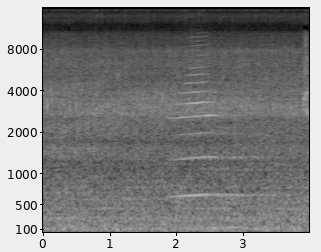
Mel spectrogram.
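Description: Steady outdoor ambience of a city park: an even wash of background noise, with a faint held tone for about a second and a half past the middle.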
